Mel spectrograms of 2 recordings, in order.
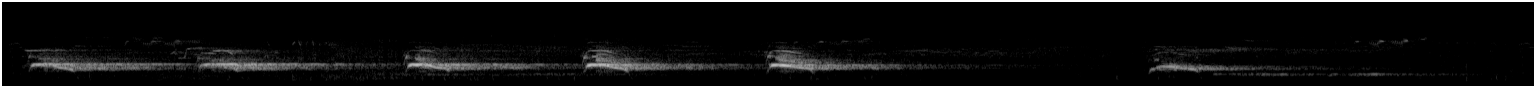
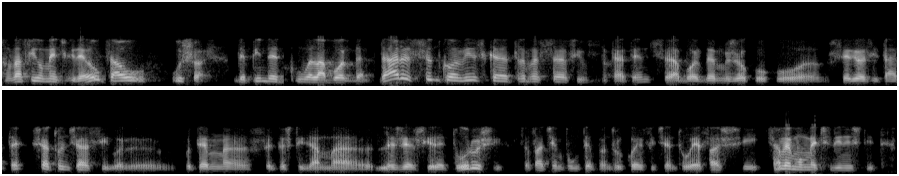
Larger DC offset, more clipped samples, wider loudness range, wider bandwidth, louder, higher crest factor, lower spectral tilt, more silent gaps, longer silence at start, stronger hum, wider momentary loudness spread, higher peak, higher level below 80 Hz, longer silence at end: neither; neither; first, 15 LU vs 4 LU; first, 9.2 kHz vs 4.4 kHz; second, -31 LUFS vs -25 LUFS; about the same, 20 dB vs 20 dB; second, 1 dB/octave vs -1 dB/octave; neither; first, 0.25 s vs 0 s; neither; first, 26 LU vs 12 LU; second, -14 dBFS vs -6 dBFS; second, under -90 dBFS vs -76 dBFS; first, 1.25 s vs 0 s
